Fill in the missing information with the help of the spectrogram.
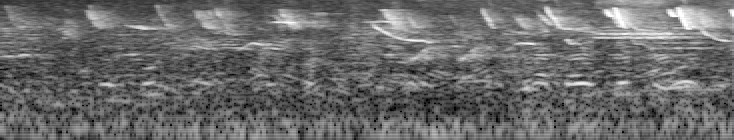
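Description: A canary sings quick, high chirps and short downward-sweeping notes, about four a second, over a low background hum that may hold faint voices.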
